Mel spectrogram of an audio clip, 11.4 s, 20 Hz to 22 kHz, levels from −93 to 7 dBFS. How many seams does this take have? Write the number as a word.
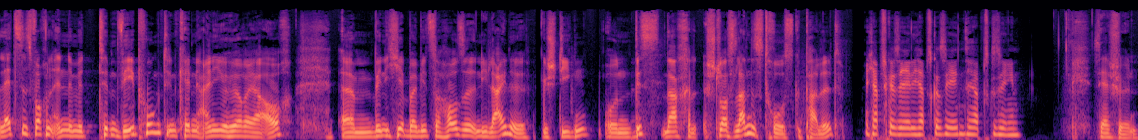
three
